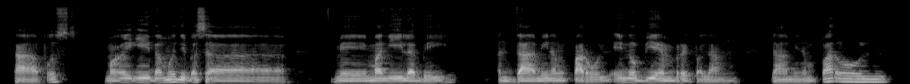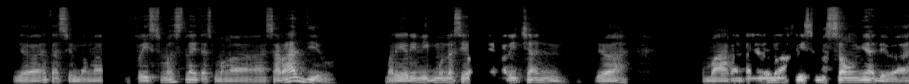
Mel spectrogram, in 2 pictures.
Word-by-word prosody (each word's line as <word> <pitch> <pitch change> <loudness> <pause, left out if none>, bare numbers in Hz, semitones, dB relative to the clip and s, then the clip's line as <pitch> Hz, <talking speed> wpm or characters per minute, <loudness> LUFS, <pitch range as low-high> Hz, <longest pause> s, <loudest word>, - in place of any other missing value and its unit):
Tapos 80 0 -2 0.3
makikita 95 +2 +1
mo 115 - +3
'di 110 -3 +3
ba, 100 - +1
sa 105 - 0 1.2
may 85 0 0
Manila 90 0 +3
Bay 80 +5 -3 0.5
ang 80 - -2
dami 85 0 +4
ng 85 0 -2
parol, 80 0 +1
eh, 95 - -2
Nobyembre 90 -2 +1
palang, 75 +3 -5 0.4
dami 75 +1 -2
ng 80 +1 -6
parol 125 -3 +1 0.4
'di 80 - -3
ba 85 +5 0
tas 95 - -4
'yung 80 - -2
mga 80 0 -4 0.3
Christmas 95 +8 -1
light, 110 -2 +1
tas - - -5
mga 80 -1 -3
sa 90 - +1
radyo, 110 - +3 0.5
maririnig 90 +3 +1
mo 95 +1 0
na 95 - +1
si 100 - -1
Jose - - -15
Marie 100 0 0
Chan, 100 -2 0 0.5
'di 80 - -4
ba, 85 +3 +2 0.8
kumakanta 85 +2 0
na - - 0
ng 95 - +3
mga 95 - +2
Christmas 105 -1 +4
song 100 0 +5
niya, 105 -2 +5
'di 85 -2 +1
ba. 80 0 +1
90 Hz, 160 wpm, -25 LUFS, 80-100 Hz, 1.2 s, song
